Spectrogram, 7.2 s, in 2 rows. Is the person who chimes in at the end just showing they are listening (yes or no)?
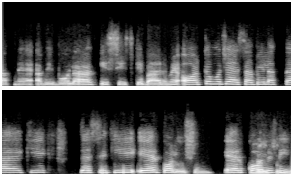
yes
